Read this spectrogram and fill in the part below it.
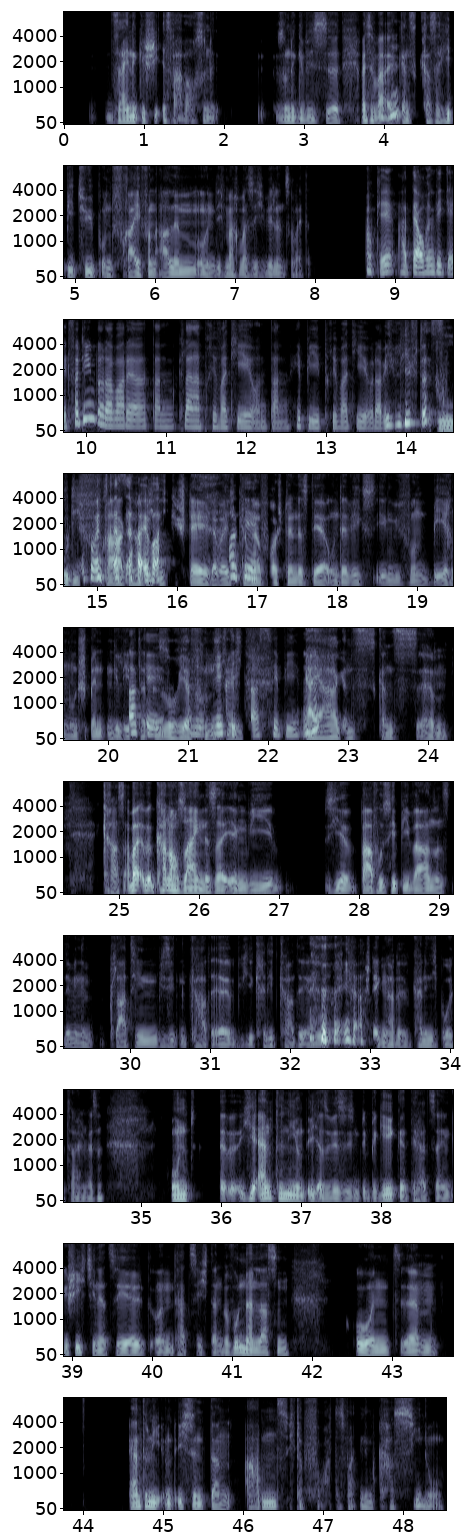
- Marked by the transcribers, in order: other noise; other background noise; laughing while speaking: "wie lief das? Nur interessehalber"; laugh; laughing while speaking: "Ja"
- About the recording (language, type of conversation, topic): German, podcast, Welche Begegnung hat dein Bild von Fremden verändert?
